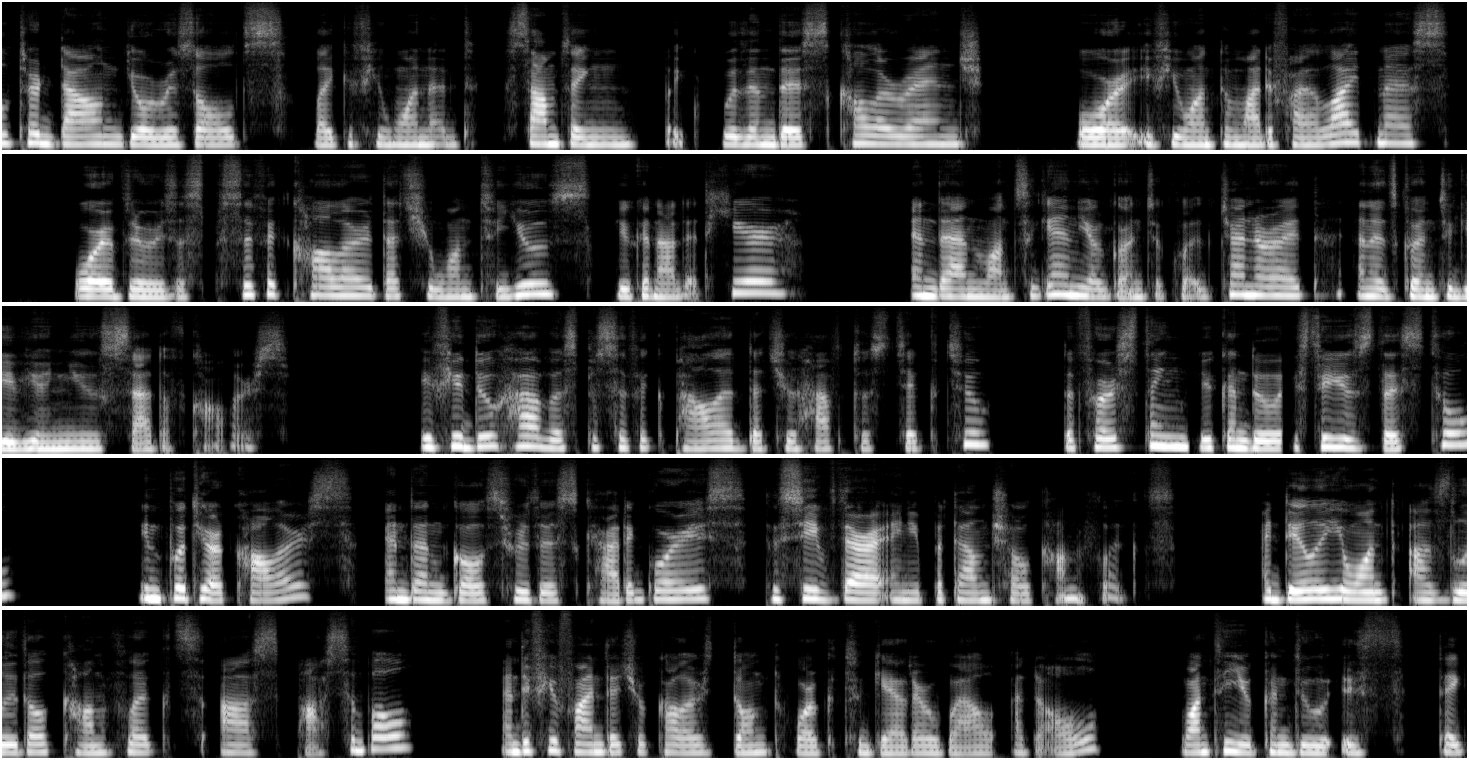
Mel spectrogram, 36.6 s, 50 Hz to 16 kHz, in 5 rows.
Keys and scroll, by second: 36.4 super+c.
